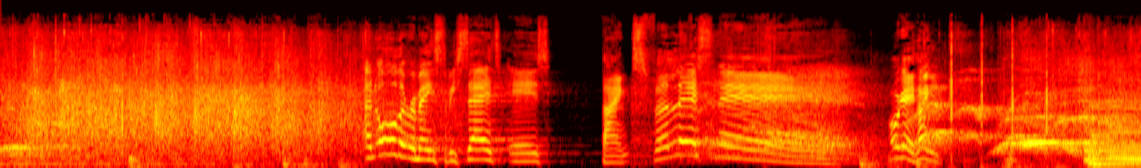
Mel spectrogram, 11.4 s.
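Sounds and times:
audience clapping: 0:00.0 - 0:04.2, 0:09.1 - 0:11.3
speech: 0:03.7 - 0:11.0.

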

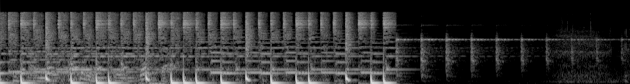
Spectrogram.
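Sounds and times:
podcast ident jingle: 0:00.0 - 0:03.4.

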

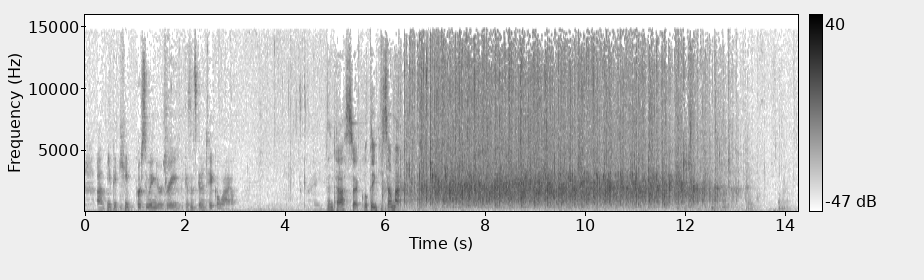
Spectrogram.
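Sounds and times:
speech: 0:00.2 - 0:03.2, 0:04.8 - 0:06.6
audience applause: 0:06.3 - 0:13.4.

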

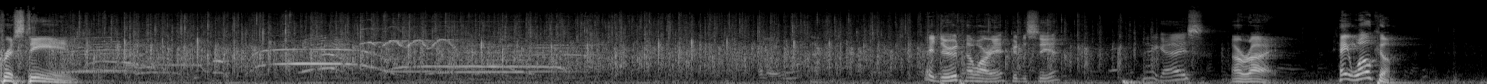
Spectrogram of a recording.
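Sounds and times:
speech: 0:00.0 - 0:00.9, 0:09.3 - 0:10.7, 0:11.6 - 0:12.8, 0:13.4 - 0:14.0
audience applause at a horror convention: 0:00.0 - 0:12.0
whistles: 0:03.0 - 0:04.9.

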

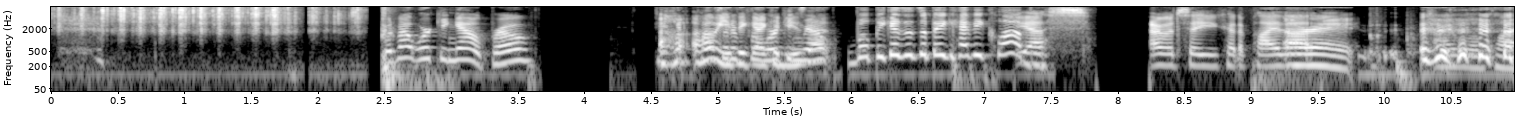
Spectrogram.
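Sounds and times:
dice being rolled: 0:00.0 - 0:02.4
speech: 0:02.5 - 0:03.7, 0:04.6 - 0:10.9
laughter: 0:09.8 - 0:10.9.

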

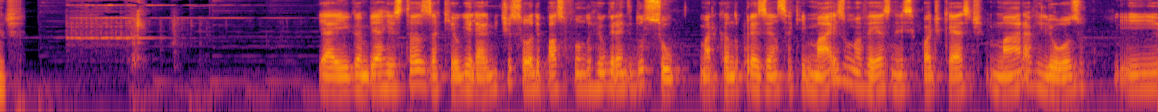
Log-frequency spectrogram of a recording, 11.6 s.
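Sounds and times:
speech: 0:00.0 - 0:00.3, 0:03.2 - 0:11.5
telephone ringing: 0:00.6 - 0:03.0.

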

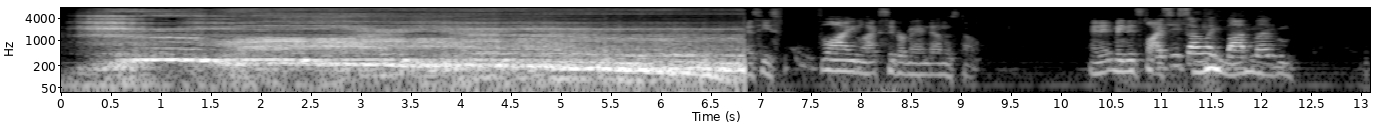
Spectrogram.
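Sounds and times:
voice imitating a snarling scream of rage: 0:00.0 - 0:06.9
speech: 0:07.9 - 0:09.3, 0:10.3 - 0:12.4.

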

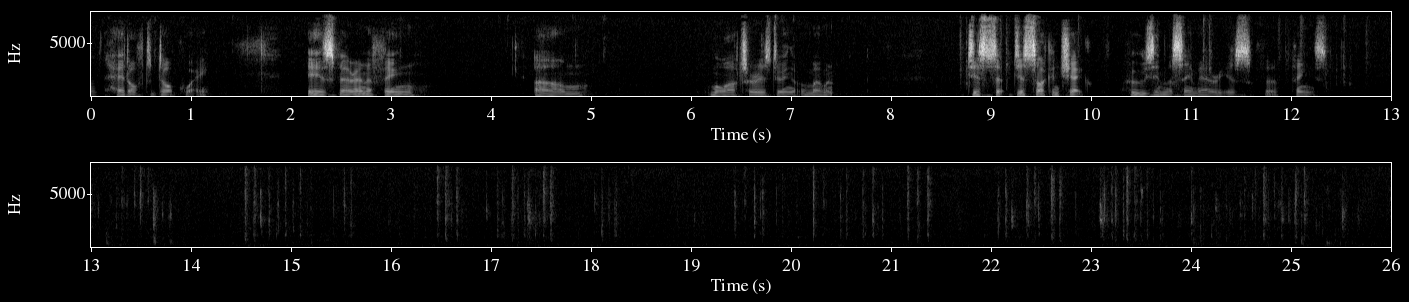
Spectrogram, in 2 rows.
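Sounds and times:
speech: 0:00.0 - 0:01.3, 0:02.2 - 0:03.4, 0:04.4 - 0:05.0, 0:06.2 - 0:07.5, 0:08.8 - 0:12.4
typing on a computer keyboard: 0:11.9 - 0:13.9, 0:14.5 - 0:18.4, 0:19.4 - 0:26.0.

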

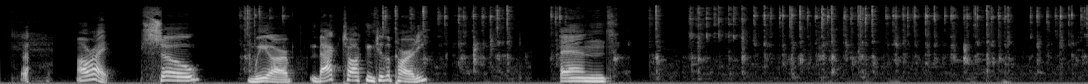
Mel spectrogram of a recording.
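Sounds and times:
speech: 0:00.2 - 0:04.4, 0:05.6 - 0:06.2
rapid typing on a computer keyboard: 0:02.4 - 0:03.0, 0:03.8 - 0:05.8, 0:06.5 - 0:10.8.

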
